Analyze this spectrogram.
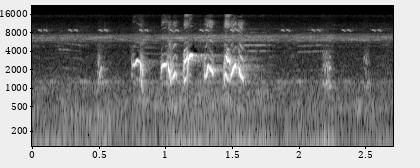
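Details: Bubbly phrase of five or six quick warbled notes from a red-whiskered bulbul, played as a lure for trapping, followed by a few faint chirps.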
